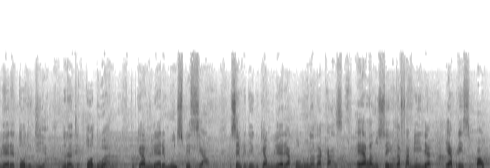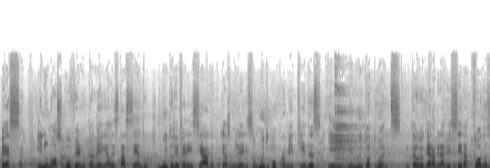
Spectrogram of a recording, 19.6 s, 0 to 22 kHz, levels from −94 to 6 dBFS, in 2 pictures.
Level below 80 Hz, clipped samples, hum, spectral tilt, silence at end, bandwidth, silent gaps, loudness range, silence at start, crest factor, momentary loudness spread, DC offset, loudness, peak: -58 dBFS; under 0.1%; none; -5 dB/octave; 0 s; 14.5 kHz; none; 3 LU; 0 s; 18 dB; 8 LU; under 0.1%; -22 LUFS; -4 dBFS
